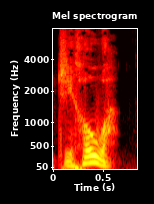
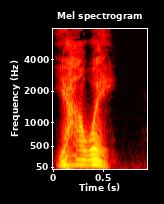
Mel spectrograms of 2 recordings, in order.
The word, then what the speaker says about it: YHWH: YHWH 这个是不发出声音的名字，那常常呢就被读成耶和华 Jehovah，或者是亚威亚威，或者是呢与希伯来文的动词是联系在一起，就是出埃及记三章十四节所说的神是自有永有的神，原文呢就是我是。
